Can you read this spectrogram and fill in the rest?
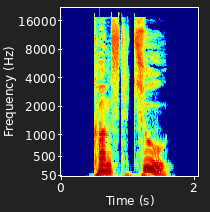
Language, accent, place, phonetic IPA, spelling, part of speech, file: German, Germany, Berlin, [ˌkɔmst ˈt͡suː], kommst zu, verb, De-kommst zu.ogg
- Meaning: second-person singular present of zukommen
